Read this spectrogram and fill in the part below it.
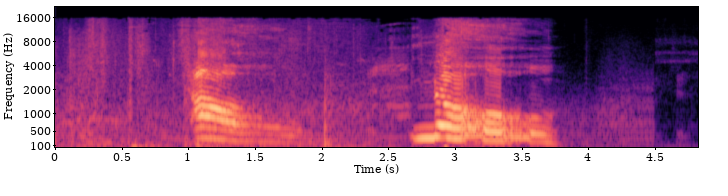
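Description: A teenage boy shouts excitedly into a close microphone.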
